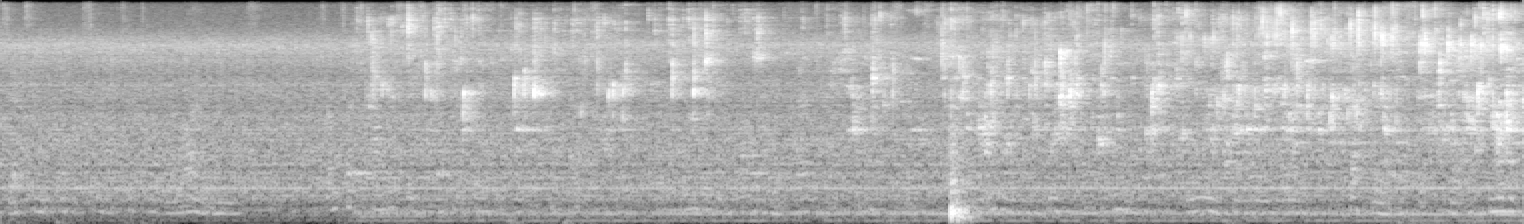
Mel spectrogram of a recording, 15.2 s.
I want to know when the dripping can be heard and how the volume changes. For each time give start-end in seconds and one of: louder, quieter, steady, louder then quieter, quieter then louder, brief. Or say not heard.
3.5-15.1 louder then quieter.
